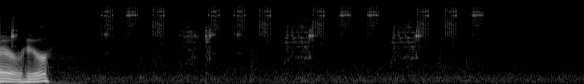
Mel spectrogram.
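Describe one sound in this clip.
A ratchet wrench clicks in quick, repeated bursts.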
